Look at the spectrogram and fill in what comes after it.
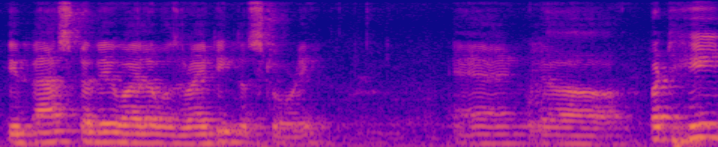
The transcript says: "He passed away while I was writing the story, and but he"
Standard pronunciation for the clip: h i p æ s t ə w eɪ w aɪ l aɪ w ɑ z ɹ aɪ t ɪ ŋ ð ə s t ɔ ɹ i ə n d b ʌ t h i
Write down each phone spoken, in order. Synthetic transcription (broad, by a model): h i p æ s t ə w eɪ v aɪ l aɪ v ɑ z ɹ aɪ t ɪ ŋ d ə s t ɔ ɹ i ə n d b ʌ t h i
